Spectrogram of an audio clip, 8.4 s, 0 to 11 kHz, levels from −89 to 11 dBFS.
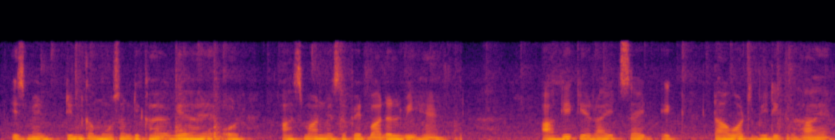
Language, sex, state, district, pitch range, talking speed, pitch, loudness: Hindi, male, Arunachal Pradesh, Lower Dibang Valley, 120-135 Hz, 170 wpm, 130 Hz, -17 LUFS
